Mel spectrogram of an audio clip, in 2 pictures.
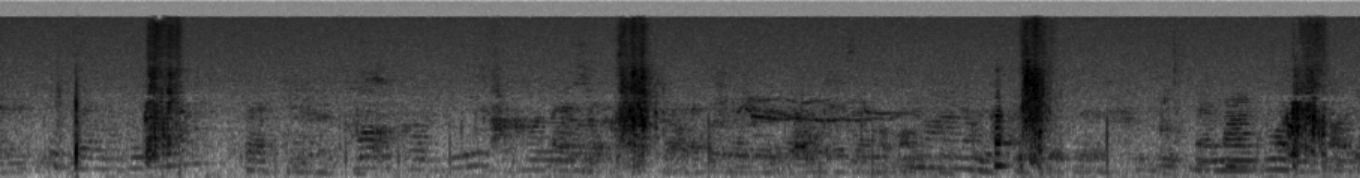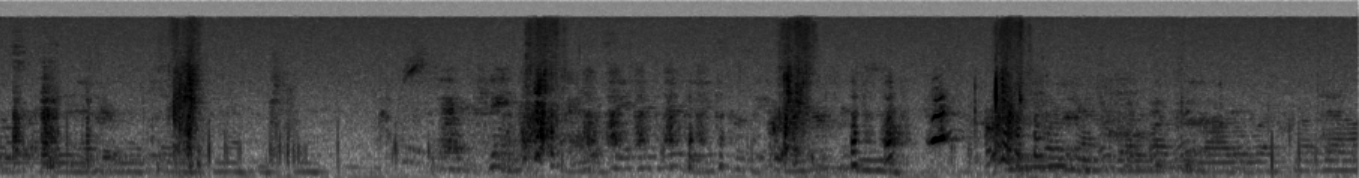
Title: Mischa puppy griffon sneeze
